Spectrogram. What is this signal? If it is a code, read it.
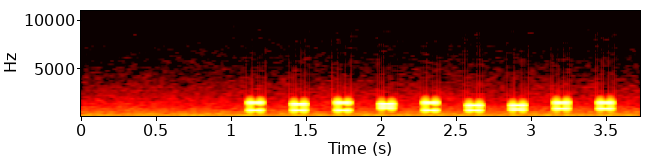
DTMF, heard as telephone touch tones, dialled by machine, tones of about 70 ms. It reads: 323031499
